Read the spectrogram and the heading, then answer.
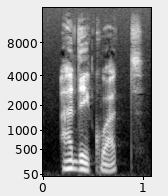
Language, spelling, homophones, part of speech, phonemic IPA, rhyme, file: French, adéquate, adéquates, adjective, /a.de.kwat/, -at, Fr-adéquate.ogg
- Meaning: feminine singular of adéquat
